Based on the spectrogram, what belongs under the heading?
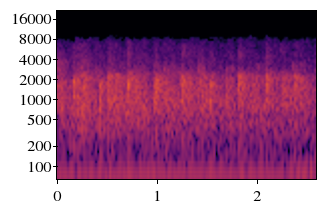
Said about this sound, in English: Give a hand of applause in his house.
